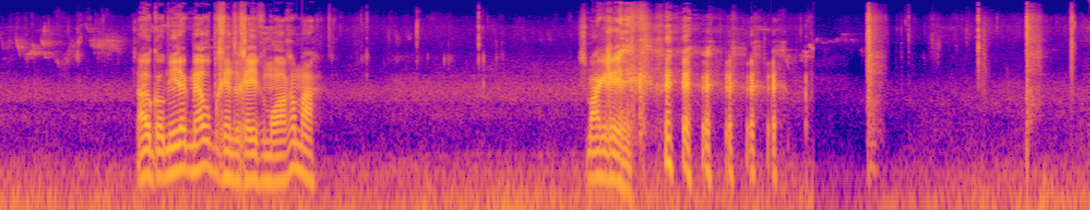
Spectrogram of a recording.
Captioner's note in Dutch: Gelach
